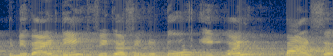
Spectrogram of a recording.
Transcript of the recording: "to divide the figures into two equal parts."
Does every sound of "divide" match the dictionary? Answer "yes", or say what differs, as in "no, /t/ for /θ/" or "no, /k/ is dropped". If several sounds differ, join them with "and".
yes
